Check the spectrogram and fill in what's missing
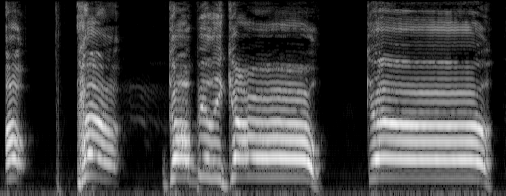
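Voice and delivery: high loud cheering; cheering shout. Real, not acted. Gamer yelling at Billy to go. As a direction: yell him on to the finish.

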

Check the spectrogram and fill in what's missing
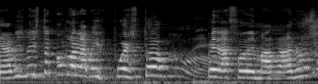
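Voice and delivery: fast, scolding voice of a fed-up Sim; quick mock telling-off. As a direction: tell them off like an exasperated mum. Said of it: "y encima les echa bronca, en plan".

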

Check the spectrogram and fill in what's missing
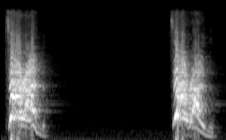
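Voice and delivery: loud mum calling her son; yelling across the room. Pretend. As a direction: shout the name up to the roof.

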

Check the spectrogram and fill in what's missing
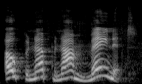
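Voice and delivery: loud demanding yell; yelling at the locked door. A narrator's reading. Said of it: "I yelled".

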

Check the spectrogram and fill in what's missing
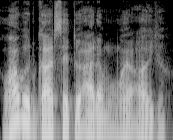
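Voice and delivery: ordinary talk, nothing marked

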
